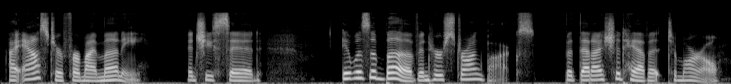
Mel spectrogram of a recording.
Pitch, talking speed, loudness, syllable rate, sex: 205 Hz, 195 wpm, -17 LUFS, 5.1 syllables/s, female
